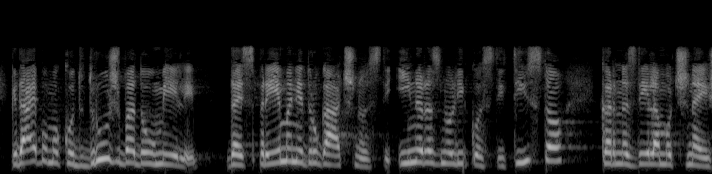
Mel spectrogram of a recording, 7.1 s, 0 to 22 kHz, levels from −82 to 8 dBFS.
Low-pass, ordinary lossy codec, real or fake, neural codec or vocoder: 7.2 kHz; none; real; none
